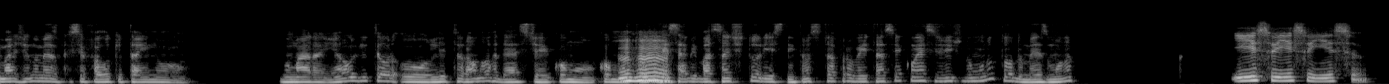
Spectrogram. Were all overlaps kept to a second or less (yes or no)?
yes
